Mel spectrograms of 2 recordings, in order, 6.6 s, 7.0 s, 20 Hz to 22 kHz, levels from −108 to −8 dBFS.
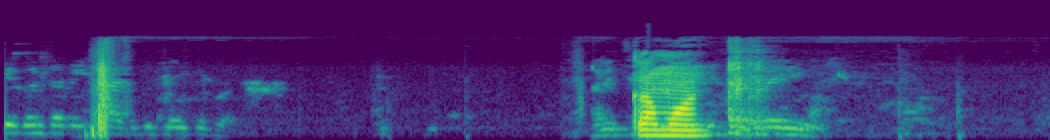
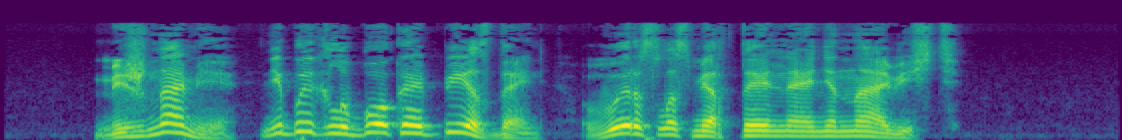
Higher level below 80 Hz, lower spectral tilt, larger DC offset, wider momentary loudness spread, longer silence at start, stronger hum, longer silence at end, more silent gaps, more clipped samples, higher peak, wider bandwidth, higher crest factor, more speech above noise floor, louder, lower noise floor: second, -68 dBFS vs -50 dBFS; first, -7.5 dB/octave vs -5.5 dB/octave; neither; first, 25 LU vs 16 LU; second, 0.05 s vs 0.6 s; neither; first, 1.55 s vs 1.05 s; neither; neither; about the same, 0 dBFS vs -2 dBFS; second, 7.6 kHz vs 11.5 kHz; first, 24 dB vs 18 dB; first, 64 dB vs 59 dB; about the same, -19 LUFS vs -18 LUFS; first, -82 dBFS vs -76 dBFS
